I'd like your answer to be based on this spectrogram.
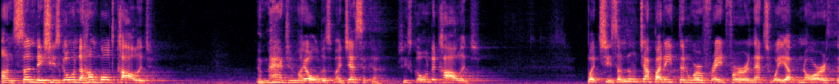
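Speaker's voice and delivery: urgent, high, tumbling out; an anxious father pleading fast; breathless and panicky. Retold or imitated. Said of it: "kind of breathless and panicky".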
